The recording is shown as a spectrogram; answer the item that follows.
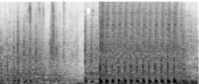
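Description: Rapid automatic gunfire in a video game shooter, a quieter stretch giving way to a loud, steady stream of many evenly spaced shots that runs to the end.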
